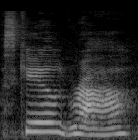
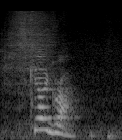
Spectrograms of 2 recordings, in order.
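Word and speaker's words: scéal grá: prononce Scale Gras. C'est A love story. Irish for a love story. A love story. Skillgra.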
